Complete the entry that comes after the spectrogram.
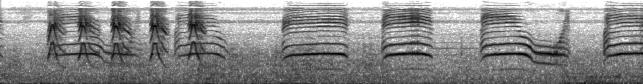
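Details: Black-throated laughingthrush in competitive song: four quick rasping notes, then long drawn-out nasal, buzzy calls, each held almost a second, one dropping in pitch at its end.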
